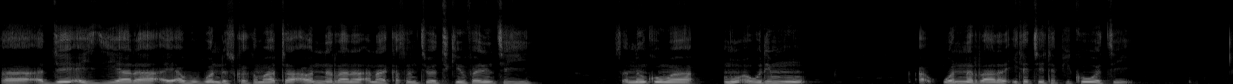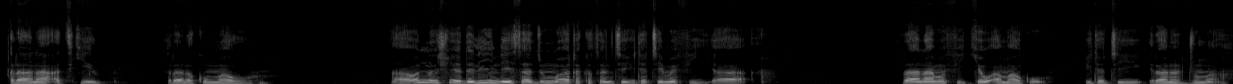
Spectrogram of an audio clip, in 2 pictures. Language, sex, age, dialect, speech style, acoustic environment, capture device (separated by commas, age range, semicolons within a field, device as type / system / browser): Hausa, male, 18-24, Nigeria - Kano, happy, silence, mobile / Linux / Chrome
